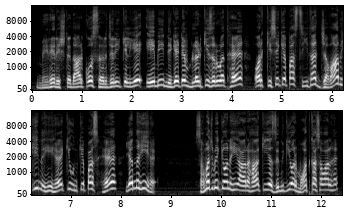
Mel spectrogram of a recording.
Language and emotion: Hindi, angry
